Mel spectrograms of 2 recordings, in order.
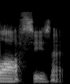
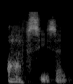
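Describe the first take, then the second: First: The word is said at normal loudness. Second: The word is said quietly, almost whispered. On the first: The speaker calls it wrong. "we don't say that word loudly" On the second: The speaker calls it right. "quietly, whispering"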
